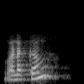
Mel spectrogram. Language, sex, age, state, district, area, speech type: Tamil, female, 30-45, Tamil Nadu, Salem, urban, conversation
